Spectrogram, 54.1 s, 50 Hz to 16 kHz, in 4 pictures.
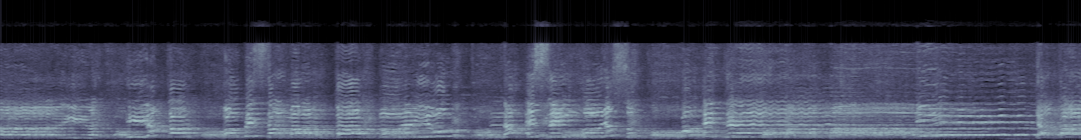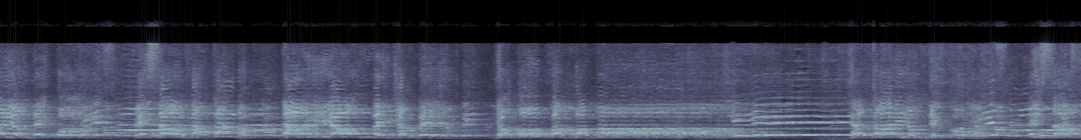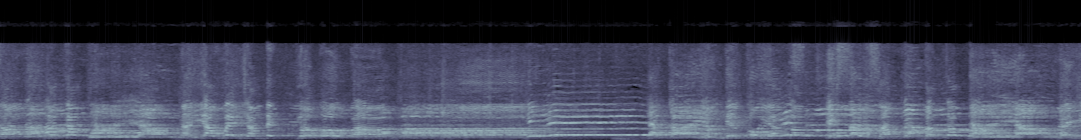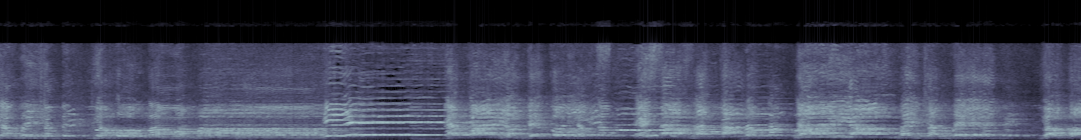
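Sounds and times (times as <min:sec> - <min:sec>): women's choir singing: 0:00.0 - 0:54.0.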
